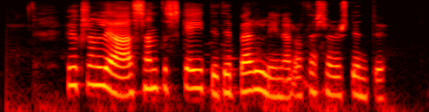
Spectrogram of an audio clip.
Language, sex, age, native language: Icelandic, female, 12, Icelandic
